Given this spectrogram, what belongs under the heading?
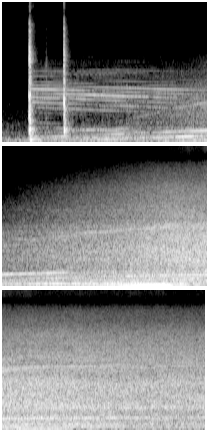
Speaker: ll go ahead and start the fan on high speed now note the startup sound it's kind of weird it kind of sounds like a like a power grid shutdown sound right when you start it and then it Powers up like normal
